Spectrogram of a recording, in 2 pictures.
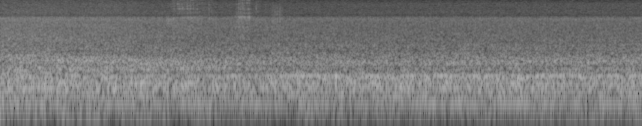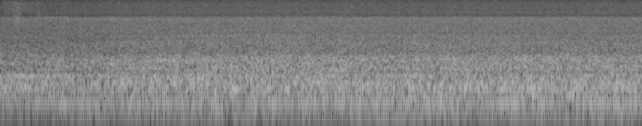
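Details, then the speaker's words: General Electric motor after defect repair, running on low speed in the second switch position: smooth even hum, steady low tone, soft air rush, no rubbing or rattle; motor running quietly. "Kind of funny because it seems like the out position doesn't seem to be too noisy at all. And it seems like the low speed on this is a is a bit more faster than the other position."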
